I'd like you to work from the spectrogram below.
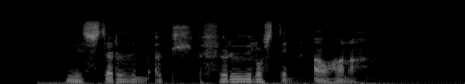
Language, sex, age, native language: Icelandic, male, 20-29, Icelandic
